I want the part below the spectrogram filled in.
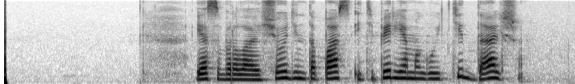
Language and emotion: Russian, positive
